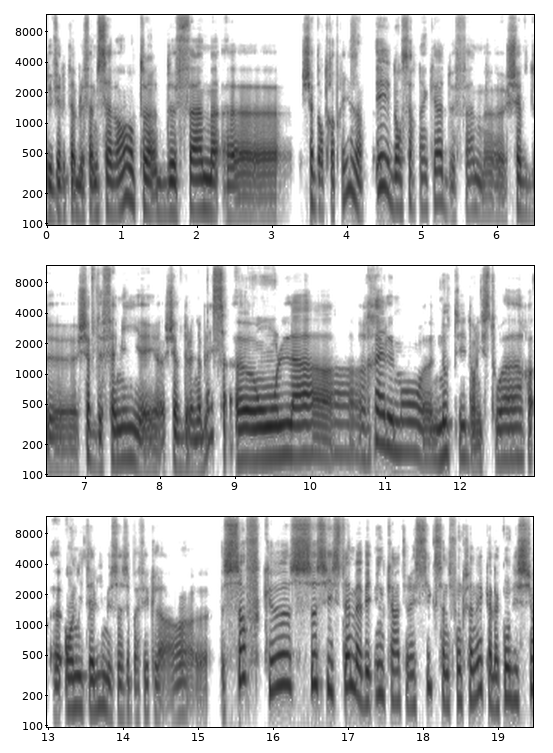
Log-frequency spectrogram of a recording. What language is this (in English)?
French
